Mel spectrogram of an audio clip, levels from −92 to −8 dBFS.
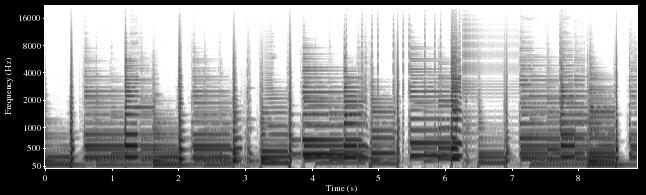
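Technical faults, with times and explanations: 4.51 to 6.18 s: GSM signalling bursts. A 2G phone somewhere close is chatting with its network without being in a call, sending short clusters of radio bursts that the audio circuitry rectifies into sound. You get that galloping dit-dit-dit of ticks and brief buzzes at the 217 Hz burst rate, sitting roughly 15 dB under the music and bearing no relation to it, coming in clumps rather than as a continuous tone.
6.26 to 7.15 s: GSM phone buzz. Right after the signalling, the phone settles into a call and transmits its bursts steadily at 217 Hz. Each radio pulse gets rectified by the audio path, so the chopped carrier turns into a hard, raspy buzz at 217 Hz carrying a stack of harmonics. It's unbroken for the whole stretch, about 25 dB below the music, and it ignores whatever the music is doing.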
